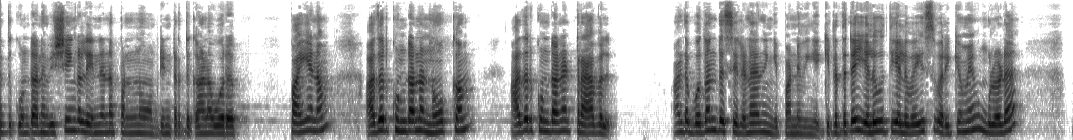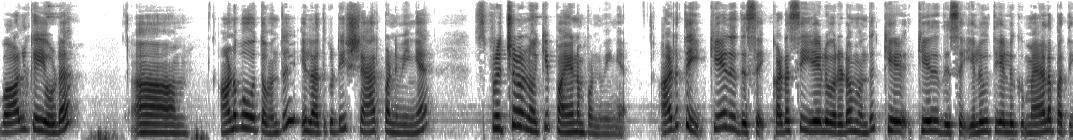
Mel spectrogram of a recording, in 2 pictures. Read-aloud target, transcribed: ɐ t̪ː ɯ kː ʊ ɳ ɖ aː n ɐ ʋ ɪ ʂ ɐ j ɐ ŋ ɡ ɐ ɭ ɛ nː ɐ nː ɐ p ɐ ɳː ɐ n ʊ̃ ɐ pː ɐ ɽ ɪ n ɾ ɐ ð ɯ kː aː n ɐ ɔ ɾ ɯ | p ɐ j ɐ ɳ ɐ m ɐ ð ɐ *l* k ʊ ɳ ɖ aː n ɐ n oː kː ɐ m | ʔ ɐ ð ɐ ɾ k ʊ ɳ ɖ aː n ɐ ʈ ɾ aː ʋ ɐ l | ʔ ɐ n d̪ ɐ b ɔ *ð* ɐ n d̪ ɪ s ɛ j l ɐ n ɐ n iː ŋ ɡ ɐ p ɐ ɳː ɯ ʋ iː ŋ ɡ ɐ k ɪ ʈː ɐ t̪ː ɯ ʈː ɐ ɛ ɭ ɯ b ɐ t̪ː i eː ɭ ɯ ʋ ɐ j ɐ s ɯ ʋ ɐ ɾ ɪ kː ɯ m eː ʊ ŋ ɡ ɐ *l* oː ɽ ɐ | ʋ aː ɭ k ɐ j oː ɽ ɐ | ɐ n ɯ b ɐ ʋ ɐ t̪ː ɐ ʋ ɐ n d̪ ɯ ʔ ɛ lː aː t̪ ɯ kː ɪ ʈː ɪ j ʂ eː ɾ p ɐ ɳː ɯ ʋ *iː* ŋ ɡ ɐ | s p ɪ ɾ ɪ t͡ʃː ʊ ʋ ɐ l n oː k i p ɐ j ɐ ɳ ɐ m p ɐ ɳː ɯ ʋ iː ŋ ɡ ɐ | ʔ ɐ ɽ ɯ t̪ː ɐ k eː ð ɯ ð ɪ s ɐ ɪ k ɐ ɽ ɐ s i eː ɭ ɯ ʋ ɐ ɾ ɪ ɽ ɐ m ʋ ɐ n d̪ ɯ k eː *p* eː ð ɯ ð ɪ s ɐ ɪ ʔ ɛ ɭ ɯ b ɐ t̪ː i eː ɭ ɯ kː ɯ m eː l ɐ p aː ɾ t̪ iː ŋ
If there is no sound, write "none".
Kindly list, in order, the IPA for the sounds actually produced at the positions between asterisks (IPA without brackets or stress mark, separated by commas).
ɾ, ð, ɭ, iː, k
